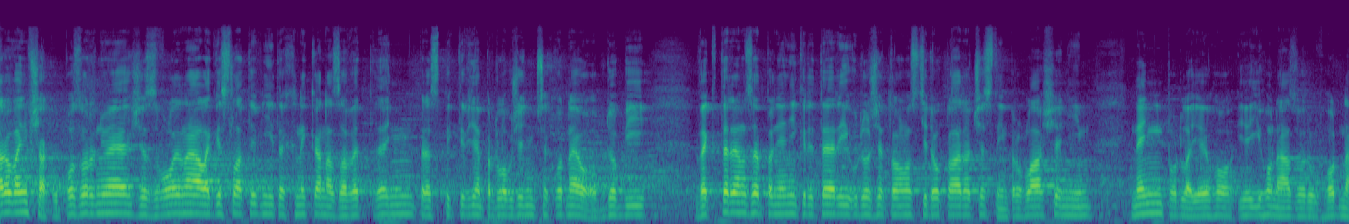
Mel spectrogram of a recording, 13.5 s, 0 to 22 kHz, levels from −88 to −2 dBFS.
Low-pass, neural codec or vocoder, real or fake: 14.4 kHz; none; real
